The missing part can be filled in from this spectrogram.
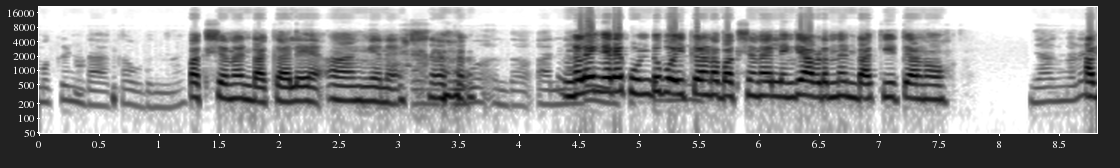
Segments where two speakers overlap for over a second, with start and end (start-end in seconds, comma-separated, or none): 4.3-5.7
